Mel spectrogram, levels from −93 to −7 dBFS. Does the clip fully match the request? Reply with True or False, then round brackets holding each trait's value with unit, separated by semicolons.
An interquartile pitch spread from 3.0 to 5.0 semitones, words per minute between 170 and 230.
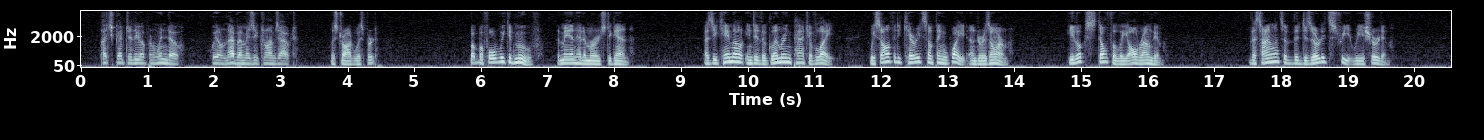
True (4.7 semitones; 180 wpm)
